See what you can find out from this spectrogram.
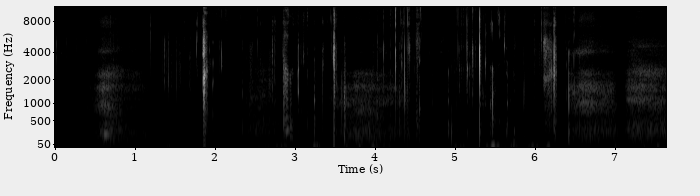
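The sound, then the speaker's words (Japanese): Licking sounds from a mouth: a scattered series of soft, wet smacks and sharp clicks separated by short pauses. They are fairly quiet, and no one talks. “おいしいから舐めてます。”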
